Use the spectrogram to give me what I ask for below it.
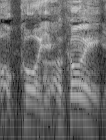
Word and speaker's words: Okoye: I always mispronounce Okoye, for whatever reason, Okoye, yeah.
